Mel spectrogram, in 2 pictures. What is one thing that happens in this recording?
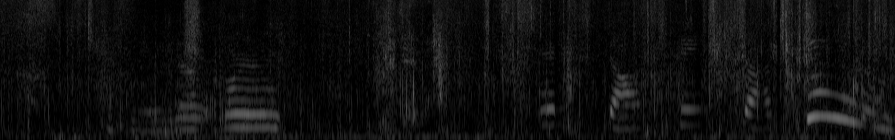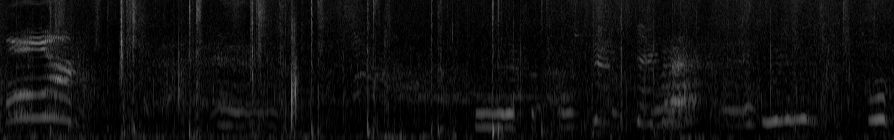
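A young boy talks and calls out close by.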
